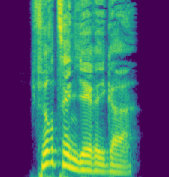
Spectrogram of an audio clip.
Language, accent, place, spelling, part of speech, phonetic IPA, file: German, Germany, Berlin, vierzehnjähriger, adjective, [ˈfɪʁt͡seːnˌjɛːʁɪɡɐ], De-vierzehnjähriger.ogg
- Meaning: inflection of vierzehnjährig: 1. strong/mixed nominative masculine singular 2. strong genitive/dative feminine singular 3. strong genitive plural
